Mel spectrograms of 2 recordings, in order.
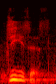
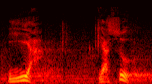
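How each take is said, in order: First: The name begins with a J sound. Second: The name begins with a vowel sound. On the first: This is the English form of the name. The speaker calls it wrong. "不是Jesus" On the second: This is the original Greek form of the name. The speaker calls it right. "有时候发成这个E 的音，而不是发成J 的音"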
